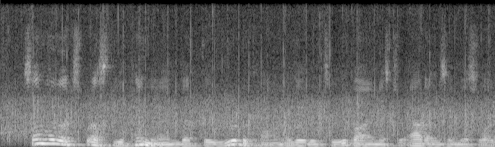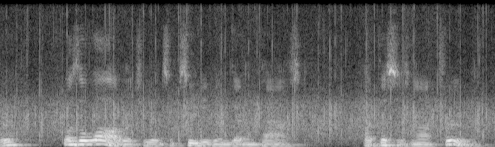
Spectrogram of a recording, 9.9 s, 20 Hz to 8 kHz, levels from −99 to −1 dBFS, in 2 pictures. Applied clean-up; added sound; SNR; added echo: none; Applause / Cheering; 15 dB; reverberation time 0.5 s.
